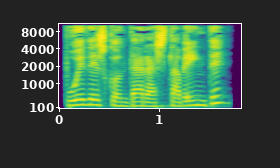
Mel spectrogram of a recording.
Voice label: numbers, spanish; beginner level phrases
